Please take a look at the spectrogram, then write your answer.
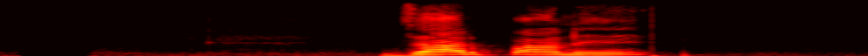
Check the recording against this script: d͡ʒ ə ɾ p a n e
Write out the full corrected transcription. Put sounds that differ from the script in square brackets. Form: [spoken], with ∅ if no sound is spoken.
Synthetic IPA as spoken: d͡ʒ [a] ɾ p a n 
